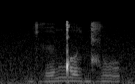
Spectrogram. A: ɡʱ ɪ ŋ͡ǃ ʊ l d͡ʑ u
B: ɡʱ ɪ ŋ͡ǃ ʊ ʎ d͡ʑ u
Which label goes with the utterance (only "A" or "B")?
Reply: A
